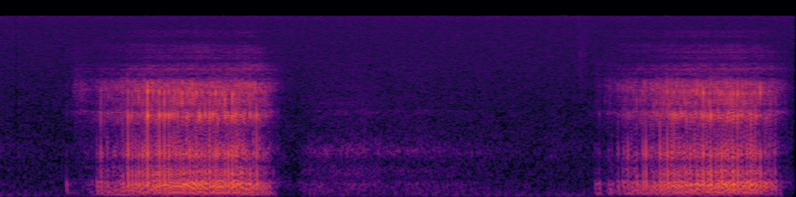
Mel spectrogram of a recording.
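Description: Two loud, rough, rattling snores on breathing in, with quieter breathing out between them; typical snoring.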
